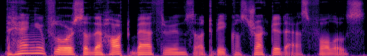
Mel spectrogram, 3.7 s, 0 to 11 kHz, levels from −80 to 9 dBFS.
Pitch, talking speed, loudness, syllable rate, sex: 105 Hz, 230 wpm, -19 LUFS, 5.4 syllables/s, male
